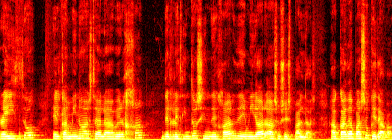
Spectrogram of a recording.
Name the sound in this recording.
speech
